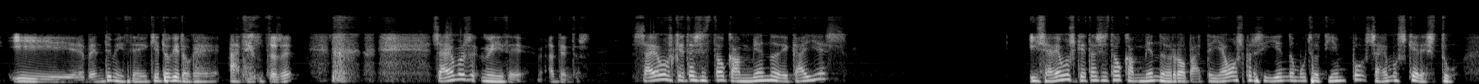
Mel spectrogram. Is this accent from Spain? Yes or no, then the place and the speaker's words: yes; Basque Country, Spain; Yo soy del País Vasco y, bueno, pues aquí la policía, digamos que es la policía de aquí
